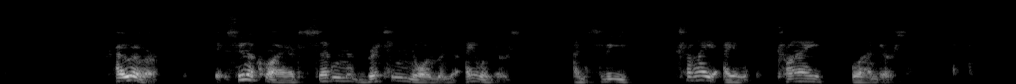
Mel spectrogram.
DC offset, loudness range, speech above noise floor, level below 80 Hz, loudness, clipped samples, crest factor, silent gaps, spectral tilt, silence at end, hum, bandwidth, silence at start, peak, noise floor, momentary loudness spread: under 0.1%; 8 LU; 49 dB; -68 dBFS; -31 LUFS; under 0.1%; 24 dB; none; -8 dB/octave; 1.25 s; none; 9 kHz; 1.15 s; -10 dBFS; -80 dBFS; 19 LU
